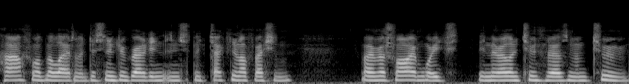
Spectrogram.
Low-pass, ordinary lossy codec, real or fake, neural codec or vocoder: 7.2 kHz; MP3, 32 kbps; fake; autoencoder, 22.05 kHz, a latent of 192 numbers a frame, VITS, trained on many speakers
